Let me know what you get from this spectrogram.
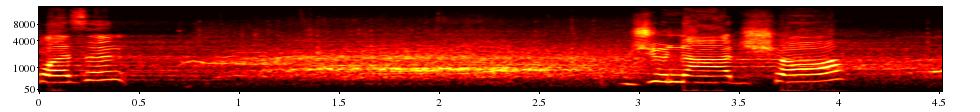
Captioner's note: audience cheering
